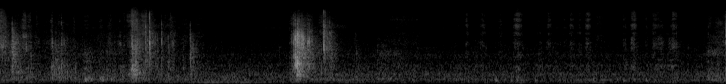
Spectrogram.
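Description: Pen writing on paper while accounting figures for a tire inventory are worked out, with scratchy strokes in short bursts and one sharper tap partway through, close and fairly quiet.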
